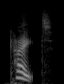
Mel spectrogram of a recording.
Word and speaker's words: kite: i do i kite don't forget the e it's silent but it's necessary to make the i say its name kite time time time the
